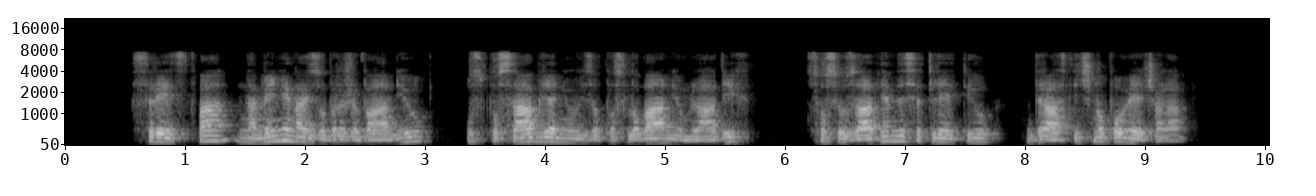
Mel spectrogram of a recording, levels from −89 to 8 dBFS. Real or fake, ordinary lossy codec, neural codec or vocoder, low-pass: real; AAC, 32 kbps; none; 7.2 kHz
